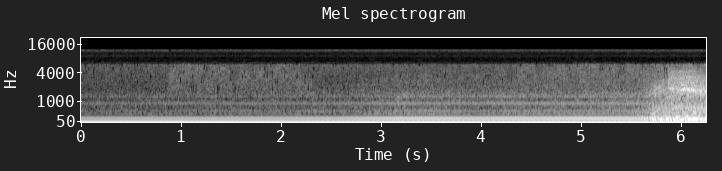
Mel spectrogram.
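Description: Steady electrical mains hum: one low buzzing tone with a ladder of fainter higher overtones, holding level and cutting off just before the end.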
